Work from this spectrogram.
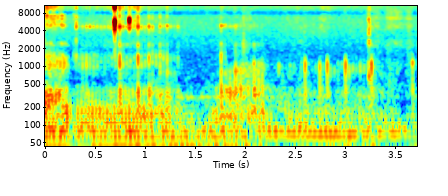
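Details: Female tabby cat purring: a soft, continuous low rumble with faint rhythmic pulsing, close and quiet, with small clicks and rustles above it.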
